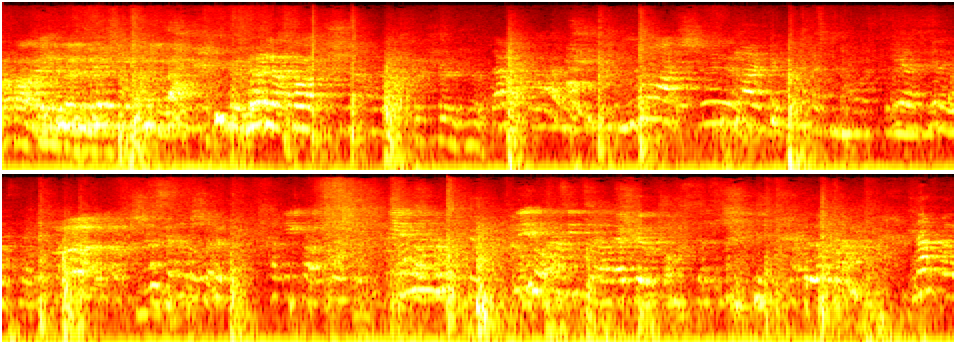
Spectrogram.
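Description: Several people talking at once, mostly children's voices, with sharp slaps of punches landing on padded focus mitts scattered throughout.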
